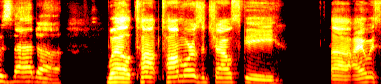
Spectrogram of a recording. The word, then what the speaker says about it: Orzechowski: But I noticed, help me pronounce this, Tom Orzechowski. Oh, Tom Orzechowski.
